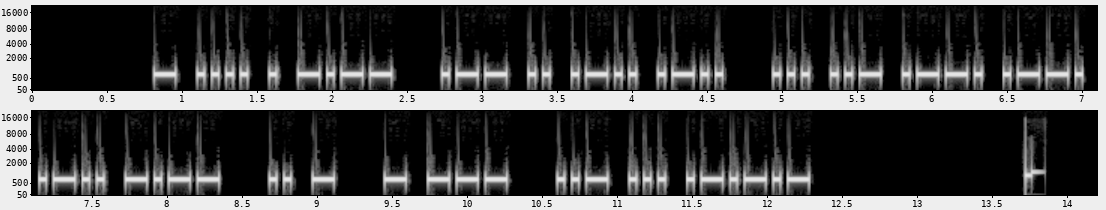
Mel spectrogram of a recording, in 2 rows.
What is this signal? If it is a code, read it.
Morse code, heard as a keyed tone, about 25 wpm, 700 Hz. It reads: THEY WILL SUPPLY IT TO US.
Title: Sentences from Top 1000 Words - Review Part 5 - 25wpm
